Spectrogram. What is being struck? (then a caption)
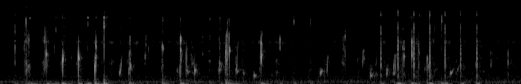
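Bottle of beard grooming product. A new bottle of beard grooming product is shaken close to a microphone so its contents can be heard, a product said to make a beard softer. The sound is a rapid run of short, dry clicks and rattles, many of them bright and high, with a faint low hum underneath. The clicks come in irregular bursts across about five seconds.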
